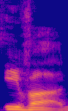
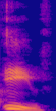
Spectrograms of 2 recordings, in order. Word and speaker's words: EVE: I thought that was such a great moment because, yeah, that's how you know her character throughout the movie is Eva, not Eve.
